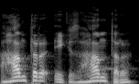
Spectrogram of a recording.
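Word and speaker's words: Hunter × Hunter: Ano, vyslovuje se to bez X. Ten, kdo říká Hunter x Hunter, si nezaslouží žít.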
